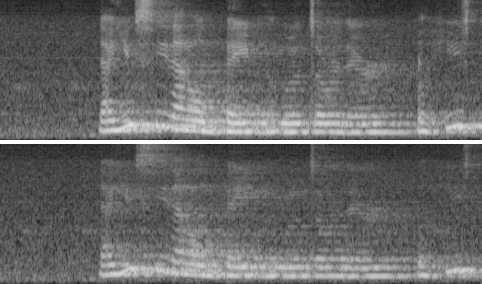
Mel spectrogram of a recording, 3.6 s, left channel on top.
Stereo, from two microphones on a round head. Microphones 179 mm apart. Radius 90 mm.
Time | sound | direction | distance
0.7 | a woman speaking | 35° left (ahead or behind) | 0.9 m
